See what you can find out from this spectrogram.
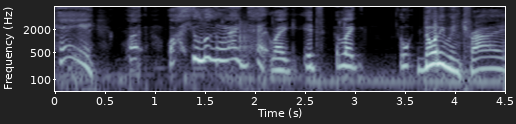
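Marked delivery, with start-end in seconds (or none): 0.0-2.2 put-on very high stock old woman voice.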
